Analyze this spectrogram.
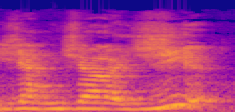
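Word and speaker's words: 张家界: the pronunciation's really different, it's a tonal language. So, like, in order to say Zhang Jia Jie, you have to say Zhang Jia Jie. So you had to like change the tone of your voice.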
